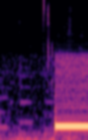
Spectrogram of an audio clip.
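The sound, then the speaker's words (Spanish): Faint quiet gives way to a sudden loud, steady telephone tone as a phone call to Conil de la Frontera drops, holding at one pitch until the end. “Ay, yo creo que se ha cortado. Se nos ha cortado.”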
